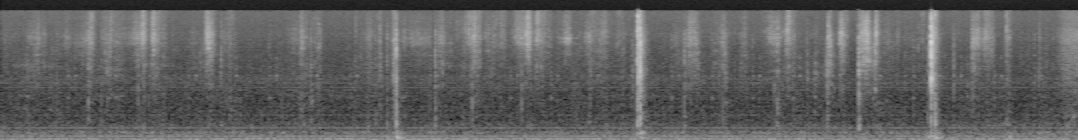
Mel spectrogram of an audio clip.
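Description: Baseball trading cards flipped through one by one by hand, with light sliding and ticking of card stock and three sharp card clicks about four, six and nine seconds in, over a low steady hum.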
